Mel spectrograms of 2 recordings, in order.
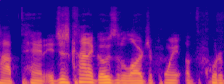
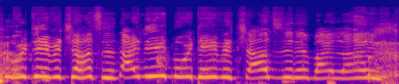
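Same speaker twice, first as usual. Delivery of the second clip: very high, slow, stretched-out voice; 3 dB louder than usual. Doing an impression of Chris after his pick: imitating Chris. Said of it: "that's my impression of Chris".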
